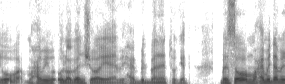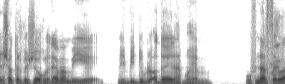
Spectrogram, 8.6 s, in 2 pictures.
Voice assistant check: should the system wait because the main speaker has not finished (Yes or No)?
Yes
